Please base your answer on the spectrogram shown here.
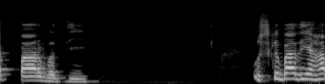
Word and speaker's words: पार्वती: एक बार कैलाशवासी शिव माता पार्वती, इसको पढ़ेंगे हम लोग पार्वती, पा के बाद रेफ की मात्रा लगा है व के ऊपर, तो र का उच्चारण होगा।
